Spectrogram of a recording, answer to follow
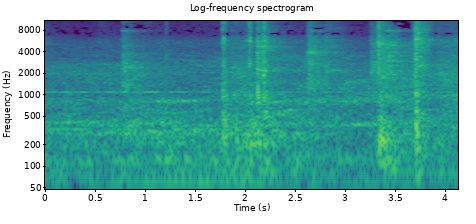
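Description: Four sharp clacks from a Big Bass Wheel arcade redemption game as its wheel is spun, the last two the loudest, over the steady din of a busy arcade.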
